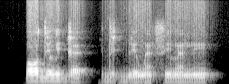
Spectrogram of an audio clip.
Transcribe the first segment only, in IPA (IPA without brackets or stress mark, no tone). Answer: ɔ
